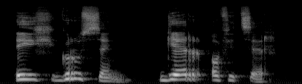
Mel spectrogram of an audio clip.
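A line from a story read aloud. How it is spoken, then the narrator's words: Old man's voice. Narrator (Russian): старческим голосом приветствовал он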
